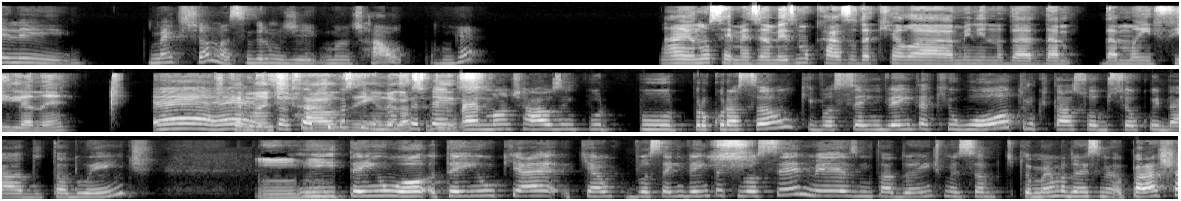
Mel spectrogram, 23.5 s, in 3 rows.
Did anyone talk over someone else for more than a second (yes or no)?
yes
